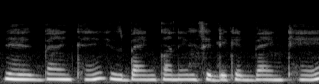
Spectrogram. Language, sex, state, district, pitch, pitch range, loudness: Hindi, female, Haryana, Rohtak, 225 Hz, 215-230 Hz, -14 LUFS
